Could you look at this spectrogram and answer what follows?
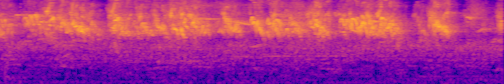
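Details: Sparrows giving continuous overlapping high chirps and tweets, many short bright notes packed together in a busy chattering chorus with no pauses.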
